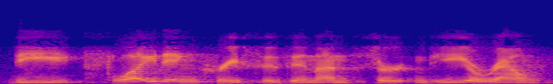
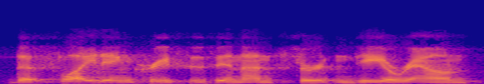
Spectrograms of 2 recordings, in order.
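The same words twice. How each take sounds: The two takes are said the same way.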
